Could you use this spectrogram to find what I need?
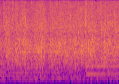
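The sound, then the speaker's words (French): An audience applauds in a church during a sermon on the resurrection, a continuous wash of many hands clapping at a steady, fairly loud level throughout, without breaks or separate claps. “Que toutes celles et tous ceux qui ont vécu des grâces de la résurrection de Jésus l'applaudissent dans ce lieu maintenant.”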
